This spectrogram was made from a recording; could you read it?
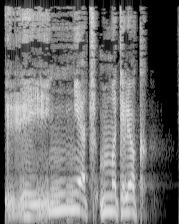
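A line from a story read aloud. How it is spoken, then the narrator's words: Angry reply. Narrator (Russian): сердито ответила гусеница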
